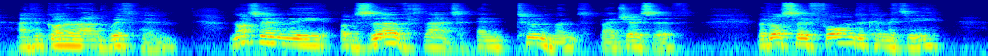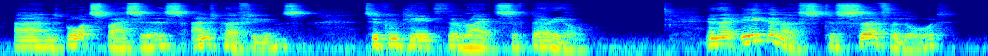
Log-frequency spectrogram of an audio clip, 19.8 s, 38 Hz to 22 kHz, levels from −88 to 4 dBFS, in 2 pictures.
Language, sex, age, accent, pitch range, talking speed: English, male, 50-69, British, 100-130 Hz, 110 wpm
